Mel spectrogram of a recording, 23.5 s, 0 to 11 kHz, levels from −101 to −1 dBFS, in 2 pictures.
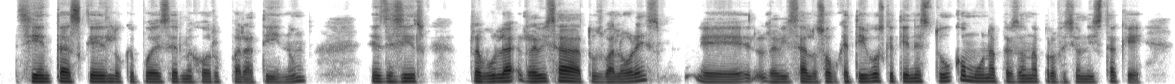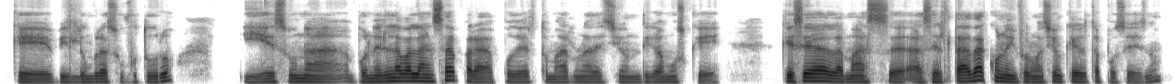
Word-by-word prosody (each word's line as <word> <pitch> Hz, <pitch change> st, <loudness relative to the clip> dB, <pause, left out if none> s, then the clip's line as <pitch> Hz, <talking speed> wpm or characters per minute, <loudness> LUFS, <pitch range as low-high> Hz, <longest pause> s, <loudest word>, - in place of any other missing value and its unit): sientas 120 Hz, -1 st, +3 dB
qué 120 Hz, -1 st, +3 dB
es 115 Hz, -, +1 dB
lo 110 Hz, -1 st, -2 dB
que 110 Hz, -, -6 dB
puede 110 Hz, +2 st, +1 dB
ser 115 Hz, +1 st, -2 dB
mejor 110 Hz, +1 st, -4 dB
para 100 Hz, -3 st, -3 dB
ti, 100 Hz, -4 st, -5 dB
¿no?, 115 Hz, +9 st, -5 dB, 0.6 s
es 120 Hz, -1 st, 0 dB
decir, 125 Hz, +2 st, 0 dB, 0.5 s
regula 120 Hz, +4 st, +5 dB
revisa 125 Hz, 0 st, +5 dB
tus 105 Hz, -3 st, -7 dB
valores, 110 Hz, -, 0 dB, 0.4 s
eh, 105 Hz, +1 st, -1 dB, 0.2 s
revisa 105 Hz, +1 st, 0 dB
los 100 Hz, -3 st, -3 dB
objetivos 120 Hz, +5 st, 0 dB
que 135 Hz, -, -2 dB
tienes 125 Hz, +1 st, 0 dB
tú 130 Hz, +1 st, -1 dB
como 150 Hz, -7 st, 0 dB
una 125 Hz, 0 st, +1 dB
persona 115 Hz, +1 st, -2 dB
profesionista 105 Hz, 0 st, -4 dB
que -, -, -6 dB, 0.4 s
que 100 Hz, -3 st, -1 dB
vislumbra 105 Hz, +2 st, -3 dB
su 95 Hz, -, -10 dB
futuro, 110 Hz, -, -3 dB, 0.7 s
y 95 Hz, 0 st, -5 dB
es 110 Hz, +1 st, -3 dB
una 115 Hz, -1 st, -1 dB
poner 115 Hz, +1 st, +1 dB
en 130 Hz, -, +3 dB
la 140 Hz, -, +6 dB
balanza 140 Hz, +3 st, +5 dB
para 100 Hz, -5 st, -1 dB
poder 100 Hz, 0 st, -6 dB
tomar 100 Hz, 0 st, -7 dB
una 105 Hz, -1 st, -5 dB
decisión 100 Hz, +1 st, -7 dB
digamos, 100 Hz, +1 st, -5 dB
que 85 Hz, -3 st, -7 dB, 0.6 s
que 125 Hz, -, +4 dB
sea 140 Hz, +2 st, +8 dB
la 115 Hz, -3 st, +4 dB
más, 115 Hz, 0 st, -1 dB
eh, 105 Hz, -2 st, +1 dB
acertada 115 Hz, +8 st, +3 dB
con 135 Hz, -2 st, +1 dB
la 120 Hz, -, +4 dB
información 105 Hz, +1 st, -1 dB
que 115 Hz, -, -1 dB
ahorita 110 Hz, -1 st, -1 dB
posees, 95 Hz, -1 st, -9 dB
¿no? 135 Hz, +8 st, -9 dB
110 Hz, 155 wpm, -22 LUFS, 105-120 Hz, 0.7 s, sea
